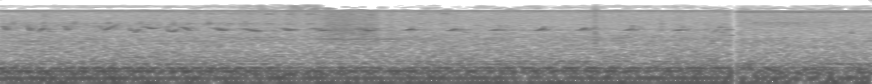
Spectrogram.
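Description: A small bird singing a long run of quick repeated chirps, about four a second, that drift slightly lower in pitch, over a steady low background rumble.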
